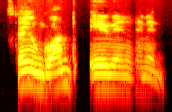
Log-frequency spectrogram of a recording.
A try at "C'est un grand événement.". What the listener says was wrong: Oh, événement. Oh, it's technically événement, but yeah, but you can shut off that E in the middle. Événement.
